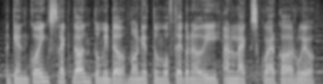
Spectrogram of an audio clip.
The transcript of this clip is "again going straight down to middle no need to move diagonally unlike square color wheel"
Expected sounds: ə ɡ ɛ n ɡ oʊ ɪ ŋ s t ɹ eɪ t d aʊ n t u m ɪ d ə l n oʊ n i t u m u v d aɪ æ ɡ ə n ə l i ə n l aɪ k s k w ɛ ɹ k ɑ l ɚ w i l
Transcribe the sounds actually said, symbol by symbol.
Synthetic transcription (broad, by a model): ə ɡ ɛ n ɡ oʊ ɪ ŋ s t ɹ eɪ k d aʊ n t u m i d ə l n oʊ n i t u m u f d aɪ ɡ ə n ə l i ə n l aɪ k s k w ɛ ɹ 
